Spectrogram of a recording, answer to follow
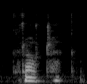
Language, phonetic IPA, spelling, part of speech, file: Polish, [ˈkrɔt͡ʃɛk], kroczek, noun, LL-Q809 (pol)-kroczek.wav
